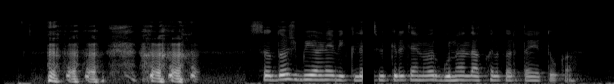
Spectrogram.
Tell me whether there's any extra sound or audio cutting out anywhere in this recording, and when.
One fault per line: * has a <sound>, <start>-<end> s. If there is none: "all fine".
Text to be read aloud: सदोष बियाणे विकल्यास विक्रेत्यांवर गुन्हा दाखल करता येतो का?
* has a laugh, 0.5-2.0 s
* has a dropout, 3.6-3.7 s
